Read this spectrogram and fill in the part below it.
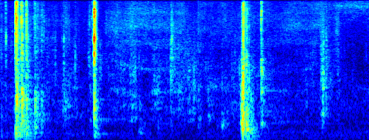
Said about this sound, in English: Let me pop the hood really quick. Okay. Let me see.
